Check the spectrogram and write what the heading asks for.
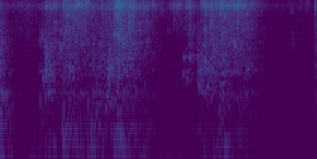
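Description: Faint water running, likely from a kitchen tap, in two short spells.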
